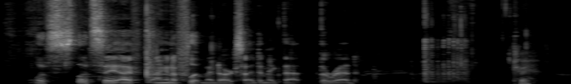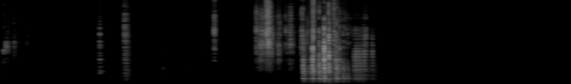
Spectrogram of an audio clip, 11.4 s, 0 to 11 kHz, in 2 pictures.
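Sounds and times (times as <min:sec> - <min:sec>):
speech: 0:00.4 - 0:03.7, 0:05.2 - 0:05.4
dice rolling on a tabletop: 0:04.2 - 0:04.8, 0:08.3 - 0:09.5.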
